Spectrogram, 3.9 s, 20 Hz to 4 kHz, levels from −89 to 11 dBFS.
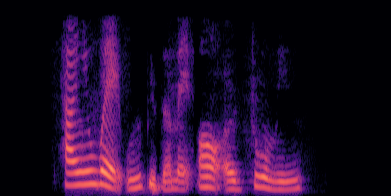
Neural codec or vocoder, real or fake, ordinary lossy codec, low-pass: codec, 16 kHz, 0.5 kbps, X-Codec, WavLM features, trained on Multilingual LibriSpeech; fake; AAC, 24 kbps; 3.6 kHz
